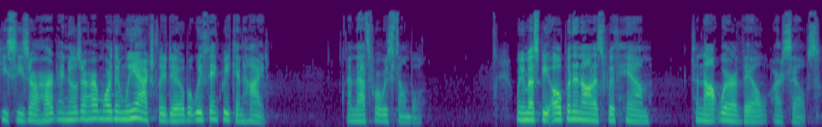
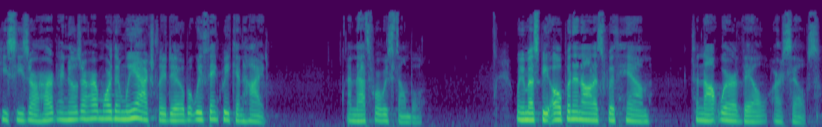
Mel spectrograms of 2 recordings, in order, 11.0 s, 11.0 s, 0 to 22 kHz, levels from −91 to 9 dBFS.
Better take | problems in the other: second | thin; somewhat; fading below 450 Hz

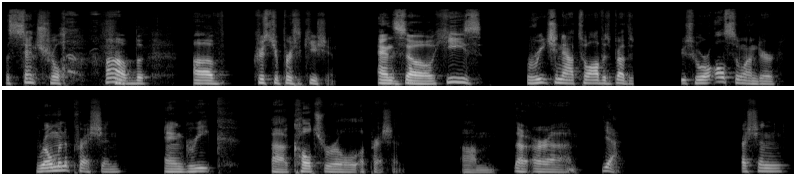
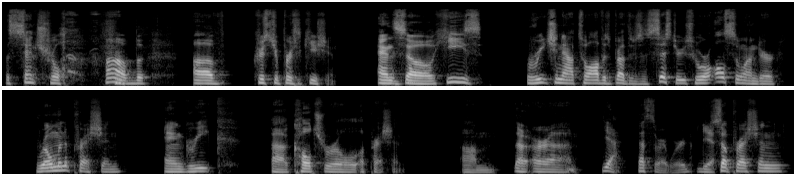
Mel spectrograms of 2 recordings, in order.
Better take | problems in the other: second | audio cutting out; at 6.5 s and at 14 s for 1 s

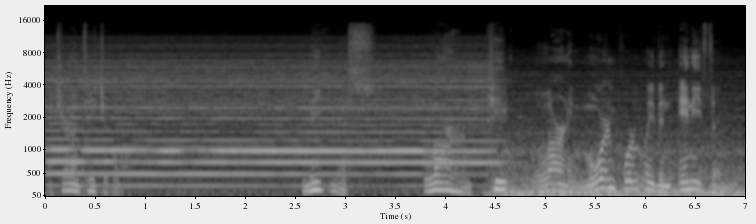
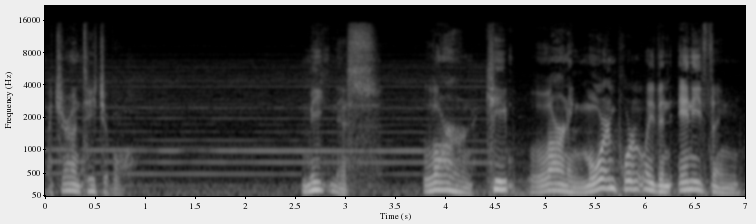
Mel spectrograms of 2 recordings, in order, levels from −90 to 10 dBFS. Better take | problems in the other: second | machinery noise; loud; throughout; 2 dB below the speech; faint in the second

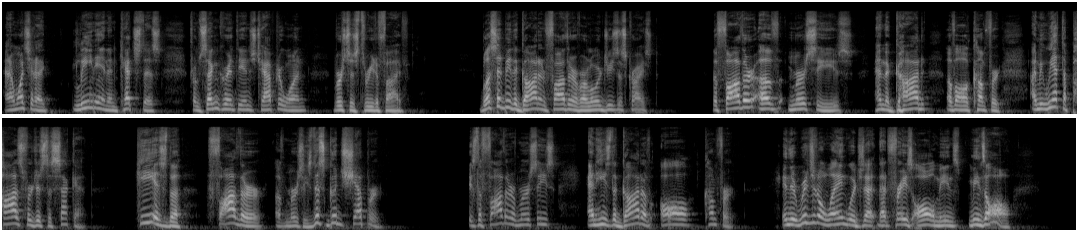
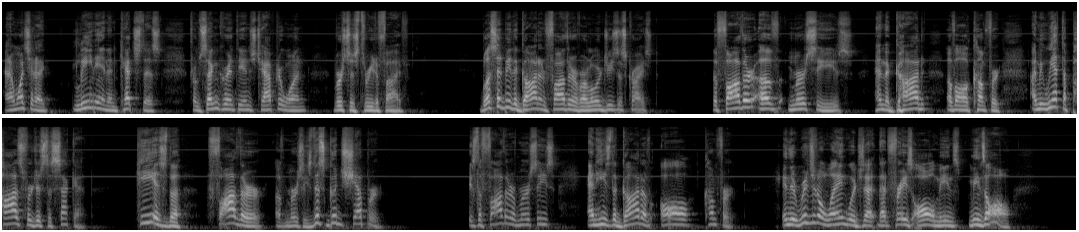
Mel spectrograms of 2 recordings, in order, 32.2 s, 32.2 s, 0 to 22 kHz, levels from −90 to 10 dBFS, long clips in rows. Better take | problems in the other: first | high-pitched whine; faint; throughout; 2.5 kHz, 30 dB below the speech

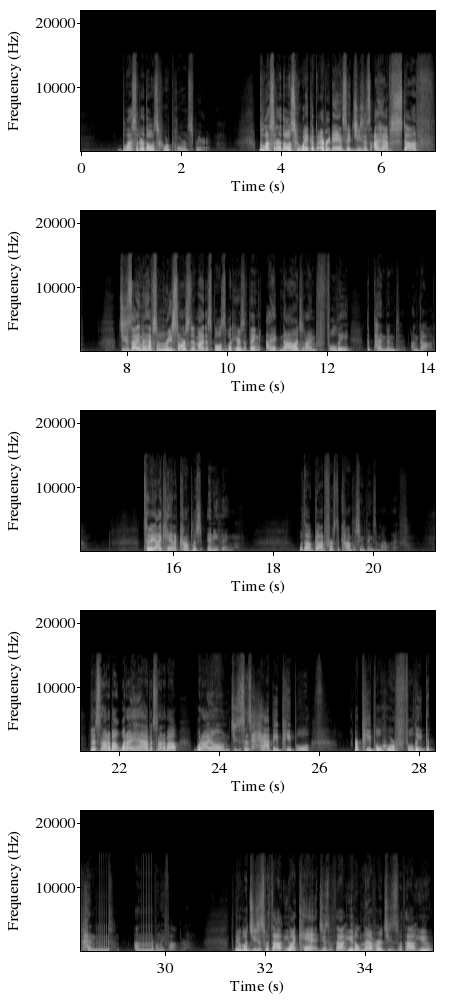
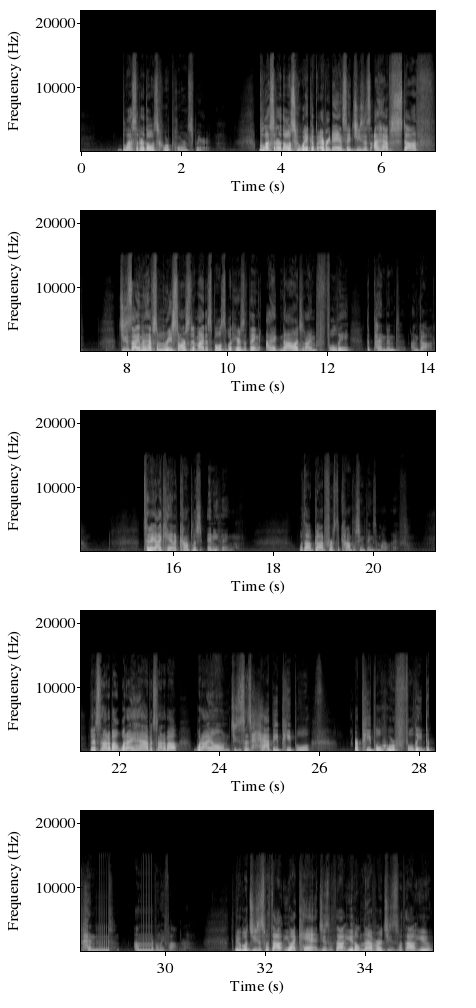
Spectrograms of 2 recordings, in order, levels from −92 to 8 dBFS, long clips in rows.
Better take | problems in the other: neither | audio freezing; at 29 s and at 30 s; the same in both

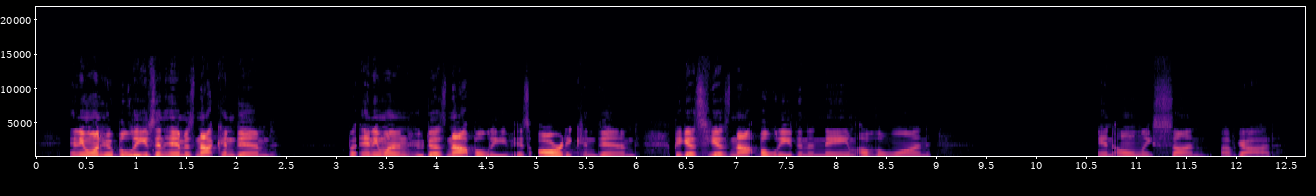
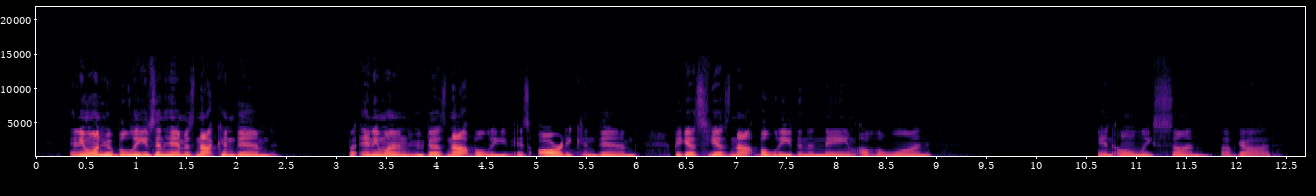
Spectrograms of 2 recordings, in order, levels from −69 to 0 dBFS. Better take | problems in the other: second | thin; very; fading below 400 Hz

